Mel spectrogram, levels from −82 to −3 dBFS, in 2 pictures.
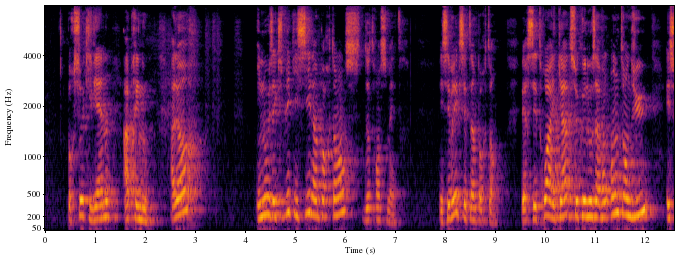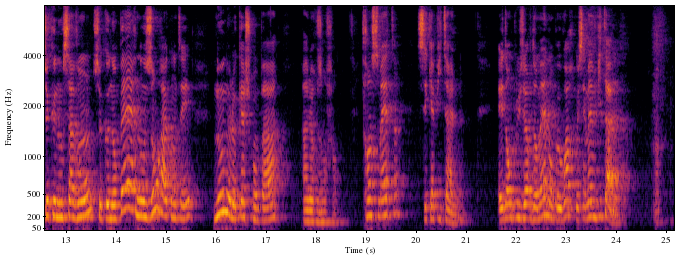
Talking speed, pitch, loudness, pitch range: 150 wpm, 200 Hz, -22 LUFS, 170-220 Hz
